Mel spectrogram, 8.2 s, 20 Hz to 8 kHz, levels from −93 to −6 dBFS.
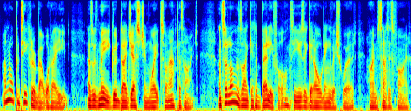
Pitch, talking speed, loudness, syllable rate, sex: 110 Hz, 235 wpm, -18 LUFS, 6.9 syllables/s, male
